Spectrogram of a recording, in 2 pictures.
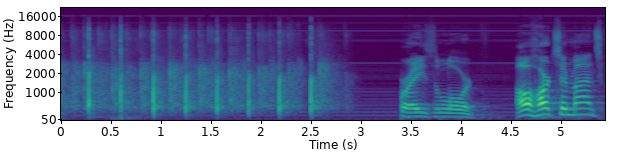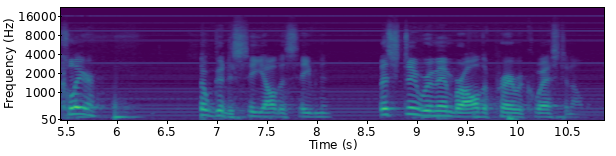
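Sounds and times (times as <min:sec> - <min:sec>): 
audience hand clapping in praise: 0:00.0 - 0:03.0
speech: 0:03.4 - 0:06.1, 0:06.8 - 0:10.7.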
